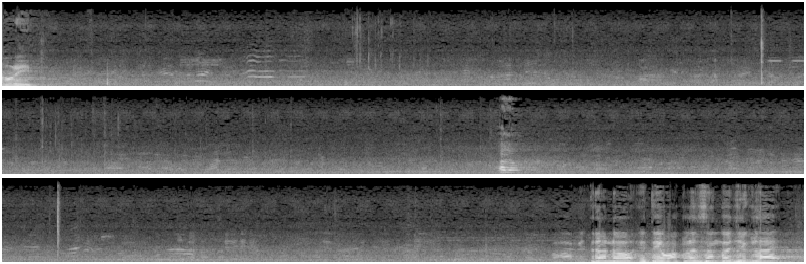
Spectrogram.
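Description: A large crowd murmurs and chatters in the open air.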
